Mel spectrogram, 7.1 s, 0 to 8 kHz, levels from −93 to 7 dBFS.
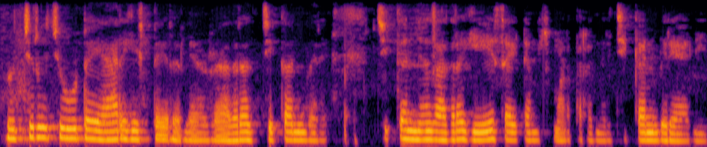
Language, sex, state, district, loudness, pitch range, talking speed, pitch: Kannada, female, Karnataka, Bellary, -14 LUFS, 150-170 Hz, 170 wpm, 160 Hz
